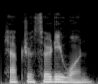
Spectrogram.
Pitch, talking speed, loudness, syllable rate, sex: 110 Hz, 185 wpm, -16 LUFS, 6.8 syllables/s, male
